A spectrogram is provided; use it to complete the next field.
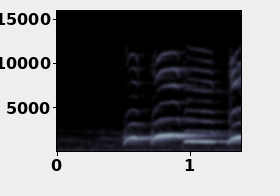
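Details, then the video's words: Black-throated laughingthrush female giving her rolling 'ro' call to stir a male into singing: a clear whistled note held level, then a longer rising-and-falling whistle dropping to a lower steady tone, and a fresh rising whistle. "Khướu mái ro kích trống căng lửa/Tiếng khướu mái ro ro kích bổi cực nhạy/Kích là hót"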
